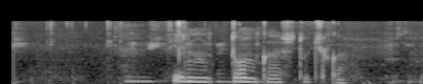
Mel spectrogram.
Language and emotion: Russian, neutral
